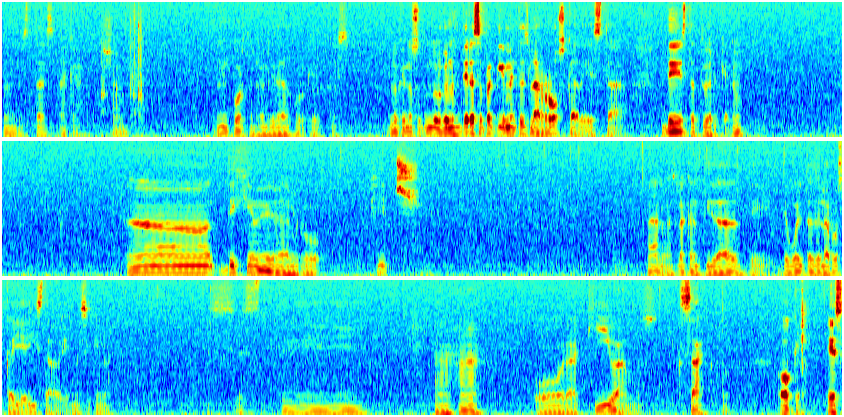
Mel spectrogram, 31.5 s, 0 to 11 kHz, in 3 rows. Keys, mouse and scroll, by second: 0.6 click, 1.7 KP_0, 4.0-4.6 scroll up 2, 10.7-11.7 scroll down 4, 12.3 scroll down 2, 14.8 click, 16.8 click, 17.1 middle click, 17.3 click, 17.8 click, 19.4 click, 19.7 click, 23.0 click, 23.3 middle click, 23.6 click, 24.4-29.6 drag, 29.6-31.1 middle drag.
